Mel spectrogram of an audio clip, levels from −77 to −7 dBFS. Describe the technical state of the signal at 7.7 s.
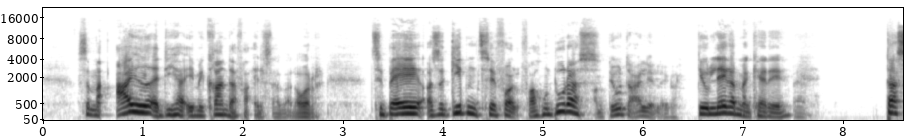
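At 7.7 s the speech signal is intact, with no technical fault audible at that moment.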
